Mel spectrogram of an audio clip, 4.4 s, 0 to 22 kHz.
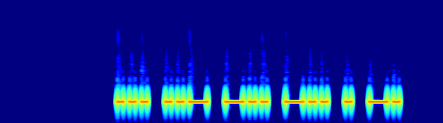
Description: Morse code, heard as a keyed tone, about 20 wpm, 700 Hz. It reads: SUDDEN
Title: Build A Word - 3 Letters At A Time - 6-Letter Words - 20wpm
